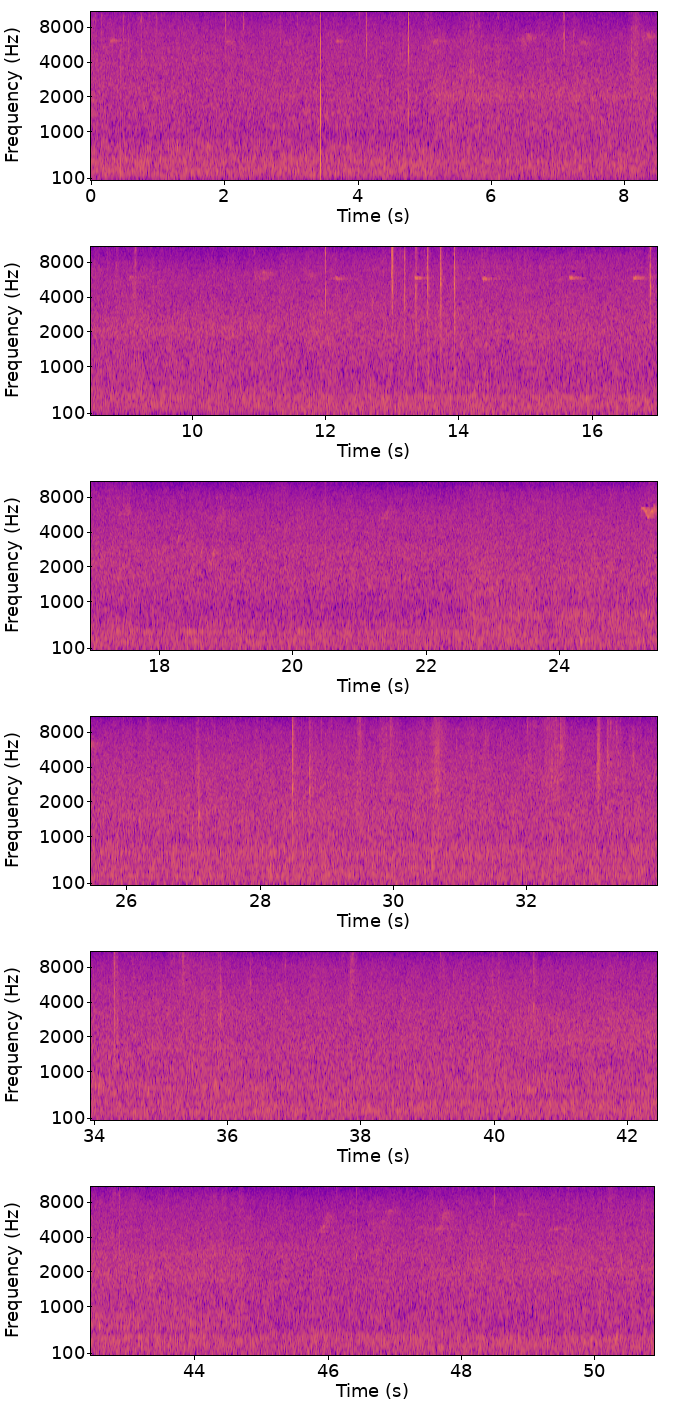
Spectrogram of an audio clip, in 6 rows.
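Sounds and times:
wood fire crackling: 0.0s - 4.9s, 24.6s - 38.5s.

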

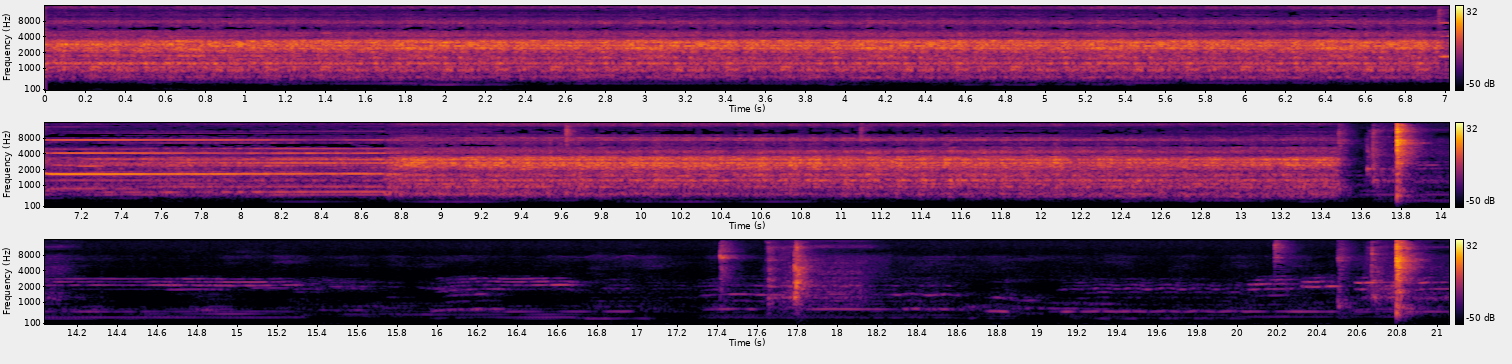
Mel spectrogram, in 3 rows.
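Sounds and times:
toy train running noise: 0.0s - 14.2s.

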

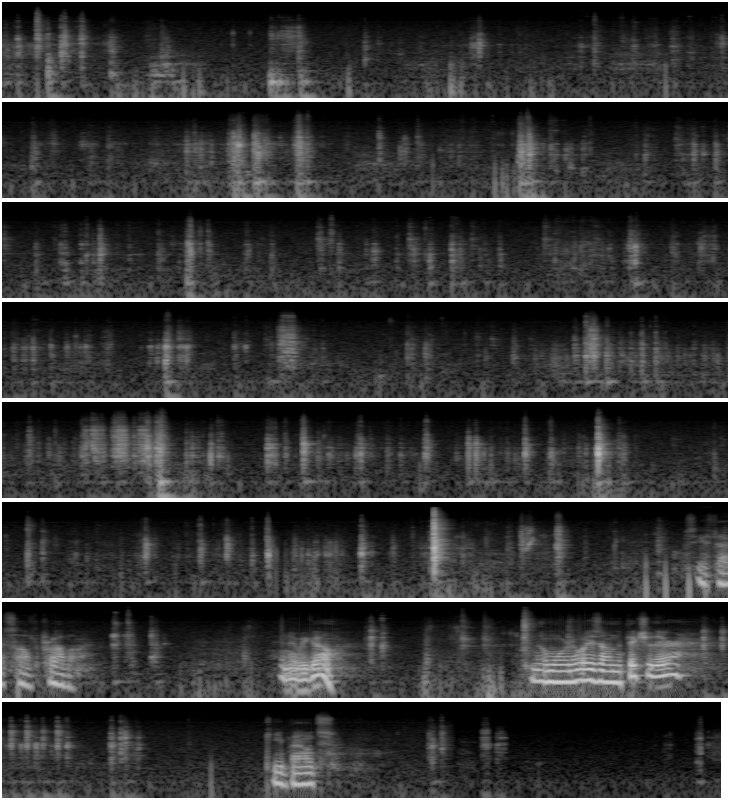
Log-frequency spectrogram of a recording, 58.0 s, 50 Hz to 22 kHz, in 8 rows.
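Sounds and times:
plastic keyboard parts clicking: 0.0s - 1.2s, 5.8s - 35.4s, 36.1s - 43.0s, 47.2s - 49.4s, 50.5s - 52.3s, 55.1s - 56.0s, 57.5s - 58.0s.

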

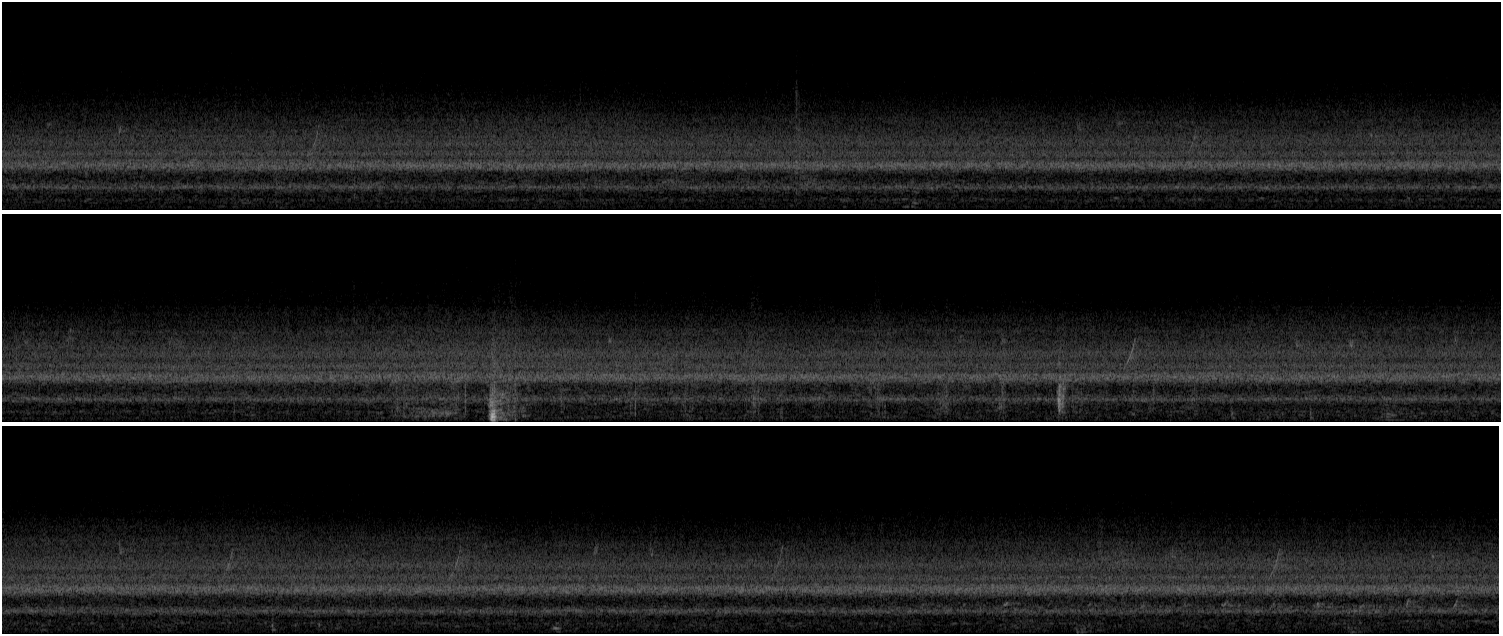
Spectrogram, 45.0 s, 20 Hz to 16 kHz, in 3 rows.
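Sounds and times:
insect chorus drone: 0.0s - 44.9s.

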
